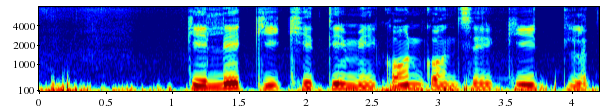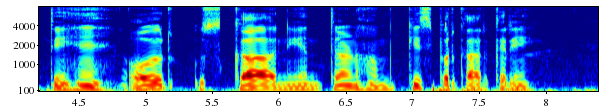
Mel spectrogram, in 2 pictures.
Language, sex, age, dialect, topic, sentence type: Hindi, male, 25-30, Garhwali, agriculture, question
